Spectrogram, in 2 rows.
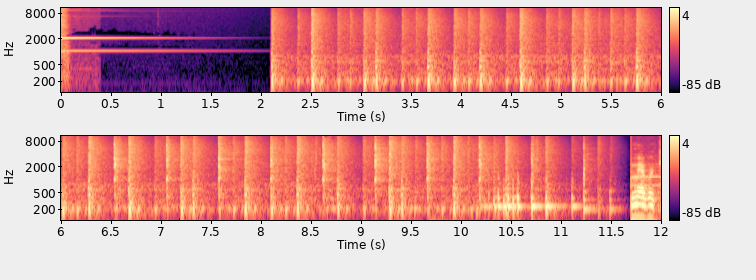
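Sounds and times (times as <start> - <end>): bell-like ding: 0.0 - 1.7.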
